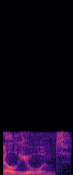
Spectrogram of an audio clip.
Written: eluant

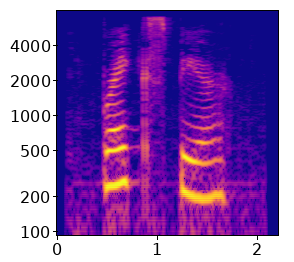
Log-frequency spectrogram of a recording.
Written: breakspear

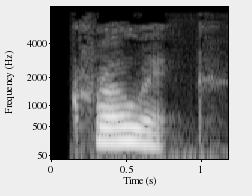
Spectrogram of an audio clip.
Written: chroic

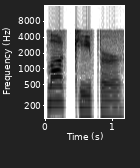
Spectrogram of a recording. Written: lockkeeper

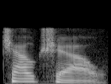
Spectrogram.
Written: chow chow

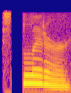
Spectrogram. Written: splitter

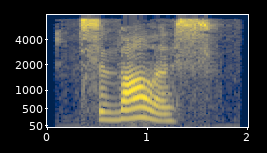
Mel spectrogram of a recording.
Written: savalas

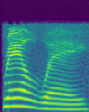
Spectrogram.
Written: railway

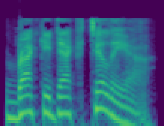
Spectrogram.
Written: brachydactylia

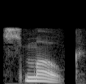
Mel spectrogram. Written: smoke

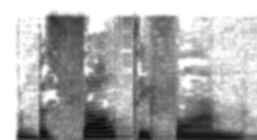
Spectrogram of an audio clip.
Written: basaltiform

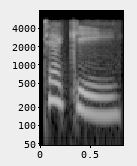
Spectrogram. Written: techy

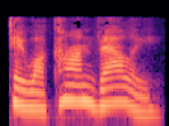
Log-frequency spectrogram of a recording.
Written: Tehuacan Valley

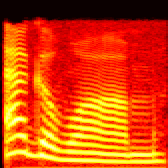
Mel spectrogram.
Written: Agawam

